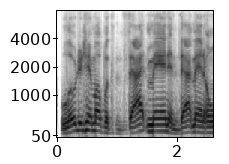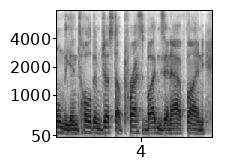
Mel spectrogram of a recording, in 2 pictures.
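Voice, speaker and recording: A man with a mid-pitched voice rambles through a casual gaming rant. He sounds exasperated and emphatic, dropping swear words freely as he goes. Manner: rambling, profane.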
